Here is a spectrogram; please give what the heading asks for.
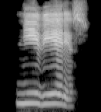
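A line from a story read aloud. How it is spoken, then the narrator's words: Hurt sigh. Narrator (Russian): Он опять вздохнул, точно обиделся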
